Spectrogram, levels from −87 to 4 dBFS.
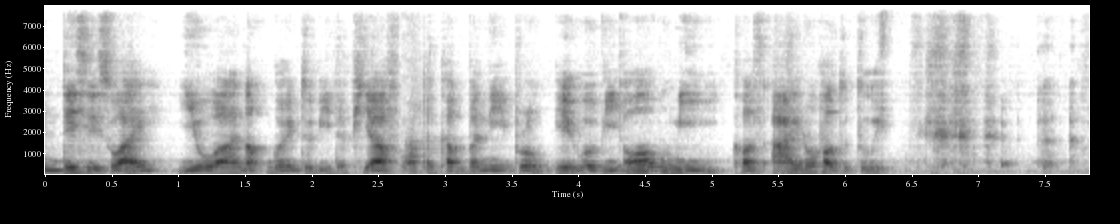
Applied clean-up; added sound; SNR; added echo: neural separator model SepFormer DNS4.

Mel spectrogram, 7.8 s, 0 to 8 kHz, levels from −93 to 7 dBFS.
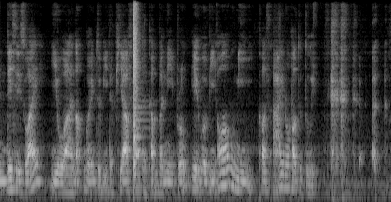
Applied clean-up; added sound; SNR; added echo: none; Snare drum; -4 dB; reverberation time 0.2 s.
